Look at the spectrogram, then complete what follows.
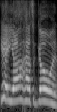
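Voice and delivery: high, loud, slow Southern greeting; friendly Southern lady. Retold or imitated. Lady rolling up on strangers, imitated friendly Southern greeting. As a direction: mimic a chirpy Southern hello. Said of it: "like, friendly Southern lady".

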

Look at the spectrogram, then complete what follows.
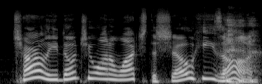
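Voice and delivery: high-pitched mock girlfriend voice; put-on high, pleading girl voice; coaxing girlfriend. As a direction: coax in a high imitation of the girlfriend. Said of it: "your girl is just like".

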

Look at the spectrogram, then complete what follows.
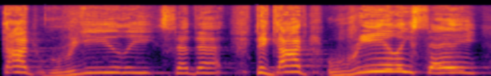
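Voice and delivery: slow, drawn-out sarcastic serpent; mock God's word with slow scorn; mocking disbelief. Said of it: "he's mocking God".

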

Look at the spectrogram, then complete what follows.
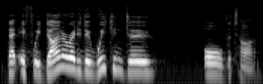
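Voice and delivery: usual speaking voice

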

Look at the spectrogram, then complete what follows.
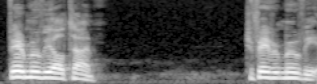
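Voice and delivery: hint of a broey loudmouth quizzing people; mock bro, punched out loudly at first; obnoxious bro. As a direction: imitate a pushy, loud drunk bro. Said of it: "so intensely obnoxious".

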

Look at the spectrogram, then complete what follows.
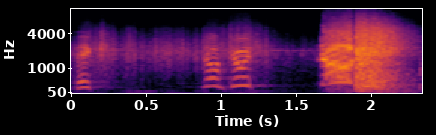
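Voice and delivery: high panicked pleading scream; terrified scream. Acted. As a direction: scream it in terror. Pleading before being shot.

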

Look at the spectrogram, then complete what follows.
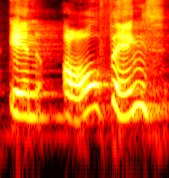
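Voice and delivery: slow, high, every word drawn out, "all" hit hardest; stress on all. Shown as a demonstration. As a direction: stretch out "in all things" and punch "all". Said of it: "emphasis on the all".

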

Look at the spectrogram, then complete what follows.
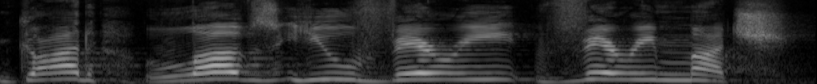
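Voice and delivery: slow, tender, drawn-out very much; slow down and let it land; tender emphasis. Real, not acted. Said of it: "tender slowed declaration".

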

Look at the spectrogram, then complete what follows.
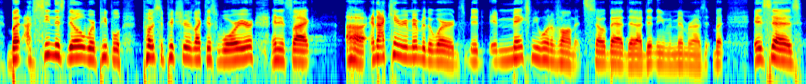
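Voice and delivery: ordinary talk

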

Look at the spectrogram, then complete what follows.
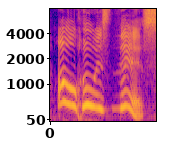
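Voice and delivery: put-on high, slow elderly lady; a curious old lady peering at a newcomer; old woman voice. Old woman noticing the dragonborn, high slow voice. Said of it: "and she says".

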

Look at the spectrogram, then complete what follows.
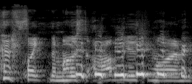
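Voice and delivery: cracking up at the punchline; laughing. Real, not acted. Laughing at own story.

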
